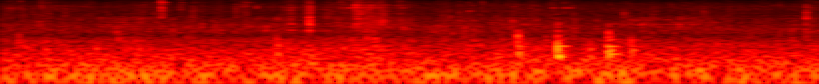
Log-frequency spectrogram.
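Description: Steady wind and water noise aboard a small open skiff drifting on the bay, with a few light knocks and taps about two and a half to three seconds in.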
